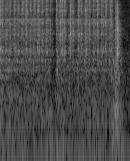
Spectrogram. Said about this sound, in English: I'm just going to come in and stitch right next to my binding.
